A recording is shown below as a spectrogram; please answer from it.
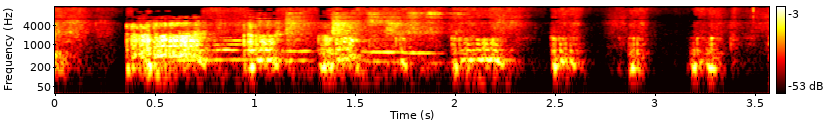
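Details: Harry, a pet Maltese, growls indoors while clinging to his new Angry Birds toy and refusing to let go; a steady, rumbling voiced growl runs for about two seconds, then breaks into shorter grumbling bursts.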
